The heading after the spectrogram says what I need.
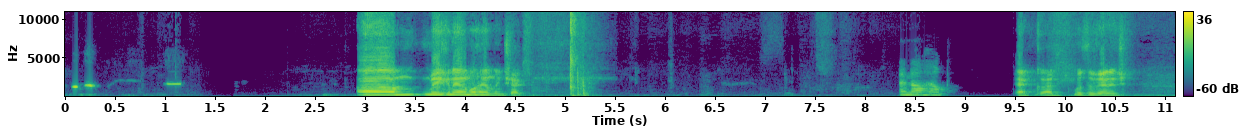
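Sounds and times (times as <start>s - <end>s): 
person whistling out a window: 0.0s - 1.3s
speech: 3.0s - 4.8s, 8.4s - 8.9s, 9.5s - 10.8s.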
